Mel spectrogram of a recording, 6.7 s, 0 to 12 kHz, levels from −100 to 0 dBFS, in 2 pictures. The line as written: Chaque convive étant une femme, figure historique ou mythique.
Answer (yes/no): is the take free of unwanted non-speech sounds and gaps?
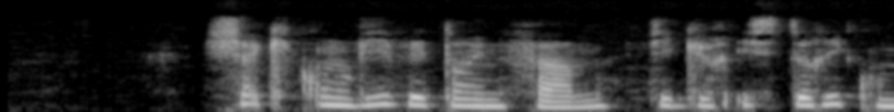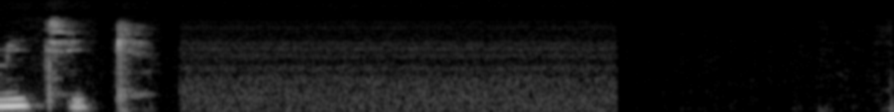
yes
